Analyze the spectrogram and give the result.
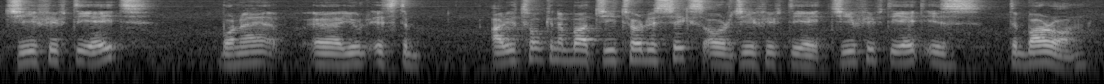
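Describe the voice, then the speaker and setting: A man in his forties from central Turkey, with a Turkish accent, chatting casually on a flight sim stream, answering chat aloud and thinking out loud. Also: medium pitch, a little slow, a little hiss or hum. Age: 40s.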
